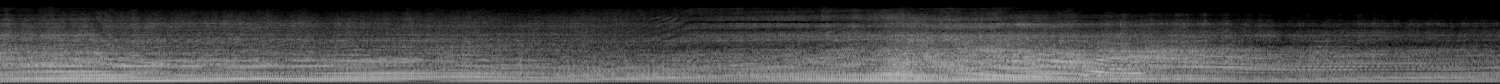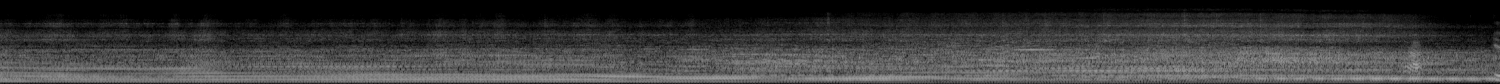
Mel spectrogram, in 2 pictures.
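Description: Powered paraglider's engine and propeller droning overhead, a steady buzz whose pitch bends briefly as it passes. Louder for the first dozen seconds, then a little quieter and steadier.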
